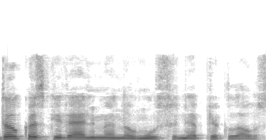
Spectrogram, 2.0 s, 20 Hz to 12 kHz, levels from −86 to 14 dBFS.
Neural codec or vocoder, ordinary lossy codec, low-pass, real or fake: codec, 16 kHz, 8 kbps, FunCodec, trained on LibriTTS, 25 frames a second; AAC, 32 kbps; 7.2 kHz; fake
